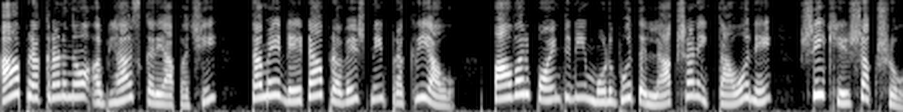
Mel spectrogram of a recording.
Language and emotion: Gujarati, neutral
